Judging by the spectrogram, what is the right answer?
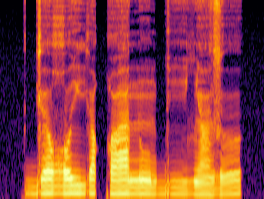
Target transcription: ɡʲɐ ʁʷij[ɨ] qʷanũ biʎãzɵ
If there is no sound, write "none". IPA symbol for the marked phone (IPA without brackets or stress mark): ɨ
